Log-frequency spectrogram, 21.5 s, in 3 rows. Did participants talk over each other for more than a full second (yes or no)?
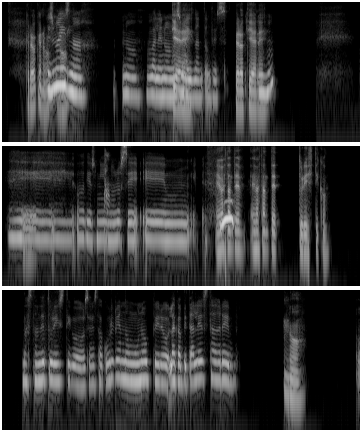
no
